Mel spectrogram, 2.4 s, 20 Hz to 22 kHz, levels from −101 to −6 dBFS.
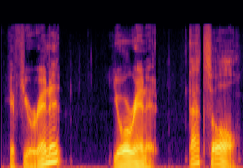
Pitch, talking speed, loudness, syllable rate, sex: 110 Hz, 220 wpm, -18 LUFS, 7.2 syllables/s, male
